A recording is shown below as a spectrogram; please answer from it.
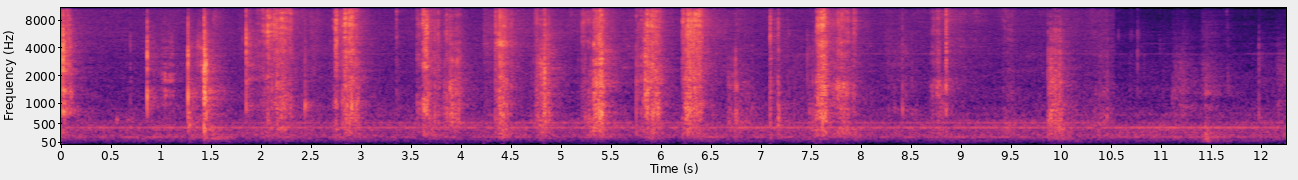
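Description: Table knife scraping cream cheese out of a plastic tub and spreading it on a bagel: a run of short scraping strokes, about one or two a second, that stop about ten seconds in.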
